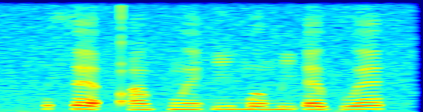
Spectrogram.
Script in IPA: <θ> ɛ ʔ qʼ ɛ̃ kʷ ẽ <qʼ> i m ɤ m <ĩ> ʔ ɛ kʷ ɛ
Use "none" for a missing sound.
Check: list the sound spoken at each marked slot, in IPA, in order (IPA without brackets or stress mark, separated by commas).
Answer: θ, ʔ, i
